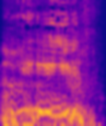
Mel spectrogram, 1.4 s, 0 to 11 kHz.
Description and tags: Piglet Squeal 01
A piglet angrily squeals at its mother.
angry, swine, shrill, pigs, scream, piglet, pig, yell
